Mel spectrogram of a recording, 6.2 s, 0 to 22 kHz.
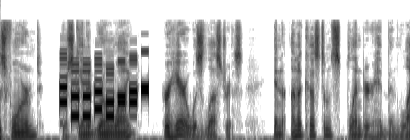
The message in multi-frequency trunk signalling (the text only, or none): KP 448269 ST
